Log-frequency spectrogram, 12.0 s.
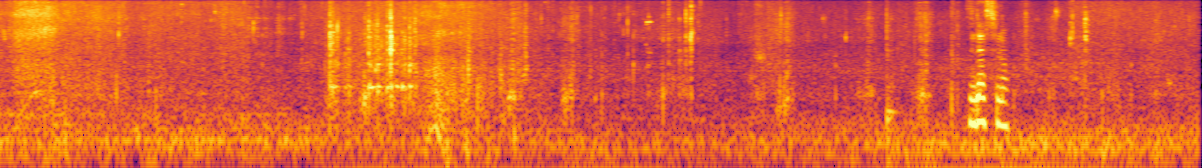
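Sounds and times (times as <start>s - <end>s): person chewing food: 2.6s - 12.0s.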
